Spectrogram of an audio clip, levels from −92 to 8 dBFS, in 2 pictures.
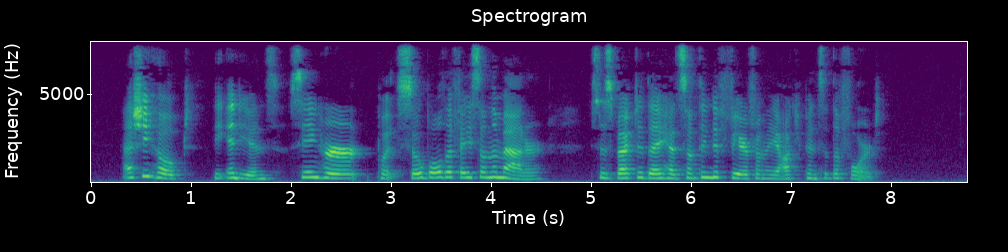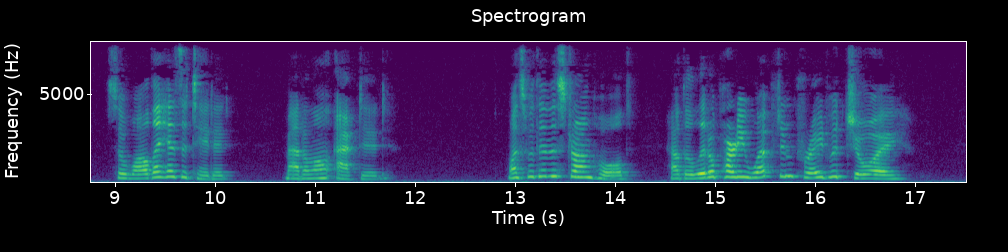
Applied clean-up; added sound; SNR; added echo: none; none; none; none.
